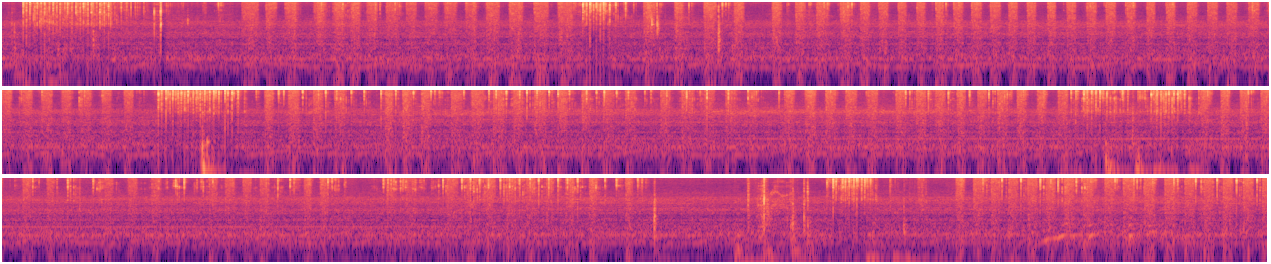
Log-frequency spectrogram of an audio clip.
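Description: Aerosol spray-paint can spraying a base coat in several short hisses, the longest about a second. A fast, even clicking runs underneath the whole time.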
